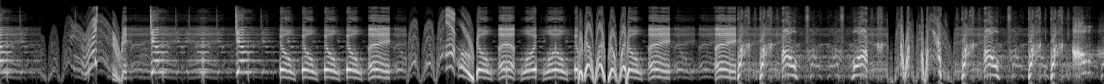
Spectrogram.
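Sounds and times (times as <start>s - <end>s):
electronic dance music: 0.0s - 6.5s, 7.3s - 10.8s
chopped cartoon voice syllables: 0.0s - 11.0s.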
